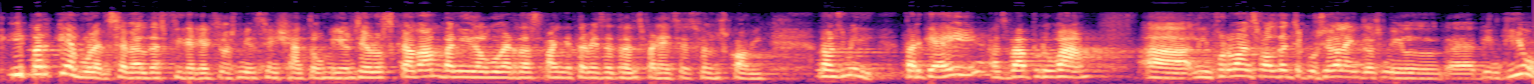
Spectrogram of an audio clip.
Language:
Catalan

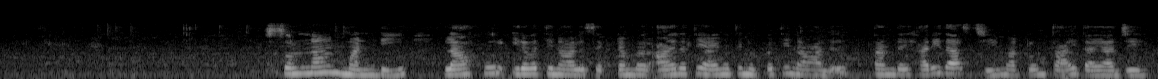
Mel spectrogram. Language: Tamil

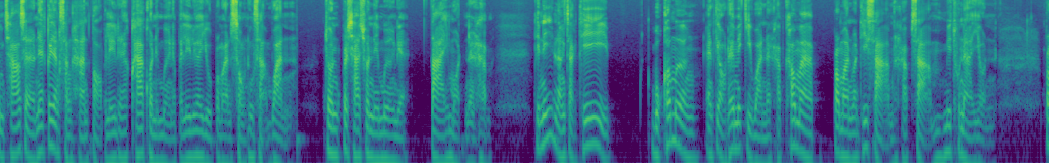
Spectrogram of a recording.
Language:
Thai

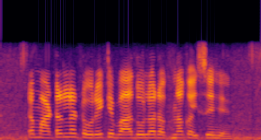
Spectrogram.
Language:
Chhattisgarhi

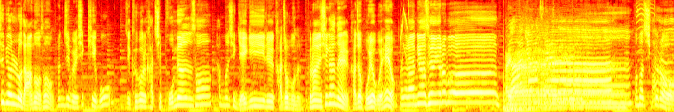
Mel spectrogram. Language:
Korean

